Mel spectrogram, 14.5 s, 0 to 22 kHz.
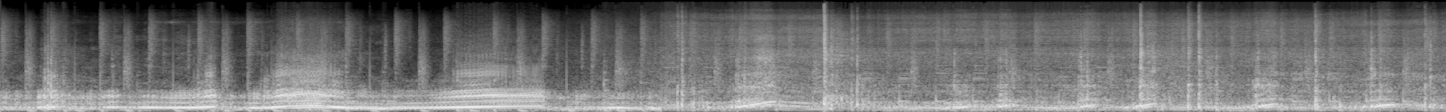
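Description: BMW E30 with a swapped LS3 V8 engine revving: loud, deep rumbling blips that rise and fall repeatedly, with sharp crackling pops between revs, close by and without talk.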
